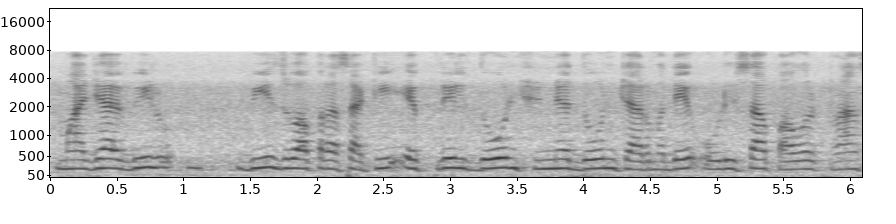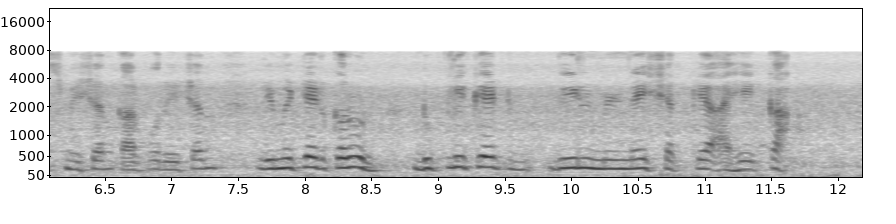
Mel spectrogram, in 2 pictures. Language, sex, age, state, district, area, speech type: Marathi, female, 60+, Maharashtra, Nanded, rural, read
